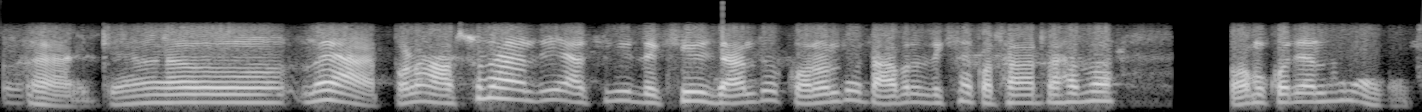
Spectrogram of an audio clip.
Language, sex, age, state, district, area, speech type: Odia, male, 60+, Odisha, Gajapati, rural, conversation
